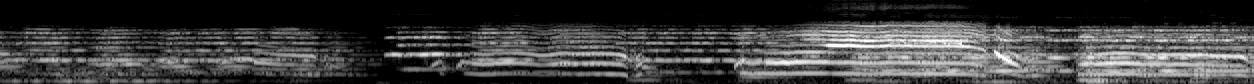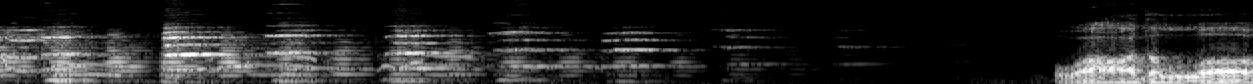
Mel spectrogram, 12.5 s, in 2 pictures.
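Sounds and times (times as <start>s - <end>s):
newborn baby crying: 0.1s - 7.9s
speech: 12.0s - 12.5s.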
